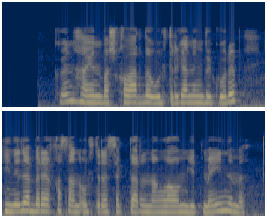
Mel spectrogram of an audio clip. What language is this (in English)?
Bashkir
